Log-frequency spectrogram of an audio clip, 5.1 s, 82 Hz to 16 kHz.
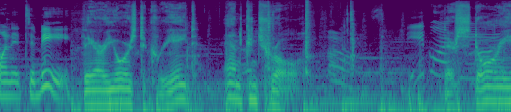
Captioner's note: Sims 4 Promo Voiceover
